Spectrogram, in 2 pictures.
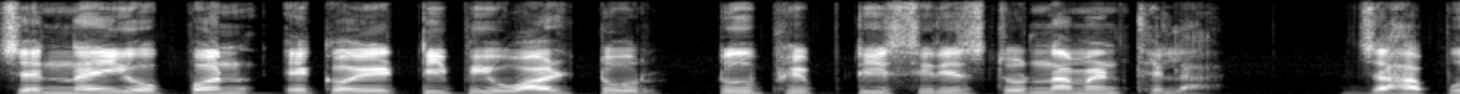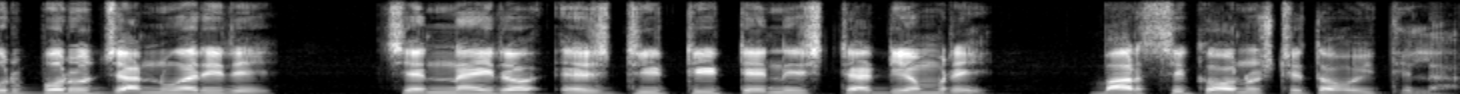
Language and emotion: Odia, neutral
